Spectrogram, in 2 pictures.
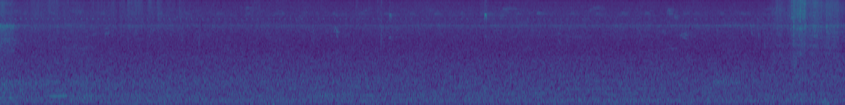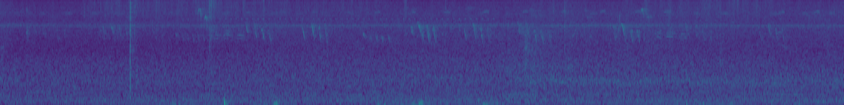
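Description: Quiet outdoor background with a faint steady high hum. There is a brief burst of noise about halfway through and a few soft knocks in the second half.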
